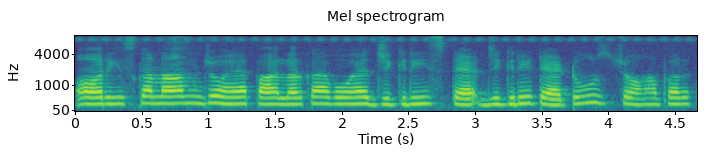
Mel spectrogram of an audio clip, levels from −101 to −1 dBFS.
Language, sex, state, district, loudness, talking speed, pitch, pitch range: Hindi, female, Haryana, Jhajjar, -16 LUFS, 180 wpm, 225 Hz, 215-230 Hz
